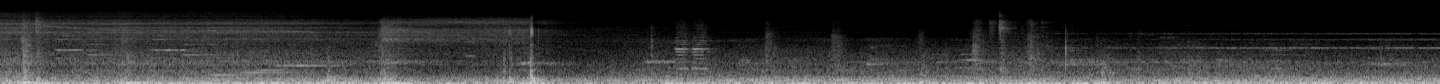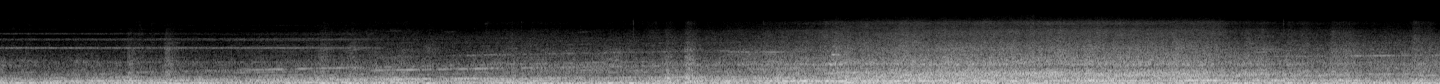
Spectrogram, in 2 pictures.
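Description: A Keisei Line electric train pulls away from a station. After a few short tones and knocks, its traction motors start a whine that climbs in pitch as the train accelerates, and the running noise grows louder near the end.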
